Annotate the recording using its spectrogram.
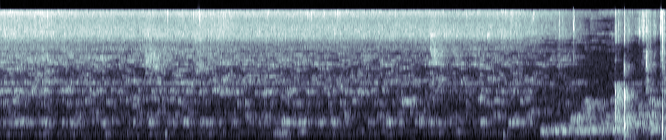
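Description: Oil sizzles and crackles as food fries in a pan.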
